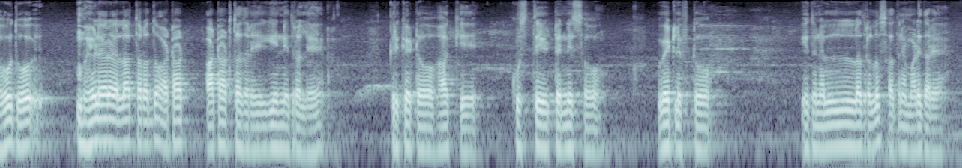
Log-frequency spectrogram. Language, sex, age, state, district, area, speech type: Kannada, male, 18-30, Karnataka, Shimoga, urban, spontaneous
